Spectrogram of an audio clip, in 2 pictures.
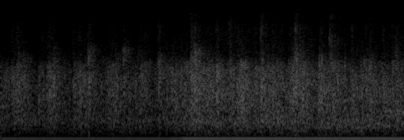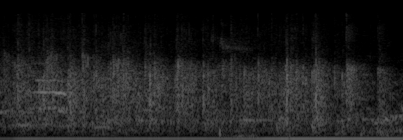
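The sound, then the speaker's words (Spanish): An audience at a church service applauds steadily for the people connected online, a dense wash of many hands clapping that grows louder partway through and holds strong to the end, with faint voices mixed in. “Un aplauso ahí con mucha gana.”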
